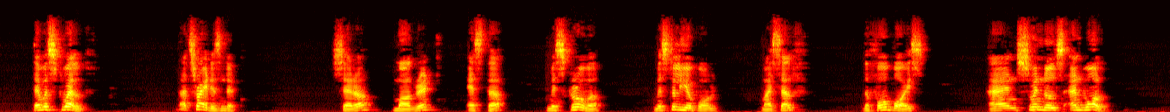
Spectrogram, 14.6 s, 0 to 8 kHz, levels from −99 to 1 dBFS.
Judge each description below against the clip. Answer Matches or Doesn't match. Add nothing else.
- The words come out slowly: Matches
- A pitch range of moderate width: Doesn't match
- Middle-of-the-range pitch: Matches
